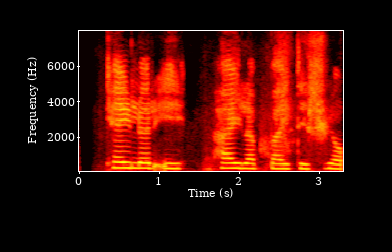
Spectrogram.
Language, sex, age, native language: Icelandic, female, 9, Icelandic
